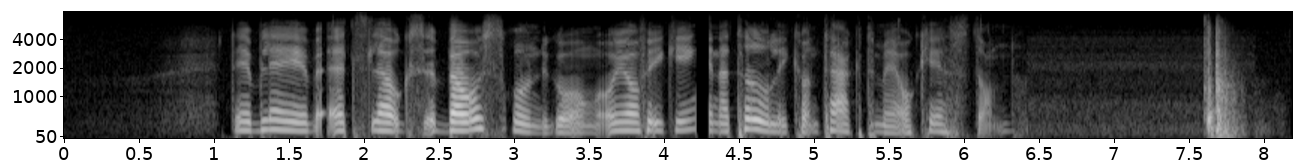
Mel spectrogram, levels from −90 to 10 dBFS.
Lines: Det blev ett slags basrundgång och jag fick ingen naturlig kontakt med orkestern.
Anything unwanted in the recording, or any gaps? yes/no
yes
